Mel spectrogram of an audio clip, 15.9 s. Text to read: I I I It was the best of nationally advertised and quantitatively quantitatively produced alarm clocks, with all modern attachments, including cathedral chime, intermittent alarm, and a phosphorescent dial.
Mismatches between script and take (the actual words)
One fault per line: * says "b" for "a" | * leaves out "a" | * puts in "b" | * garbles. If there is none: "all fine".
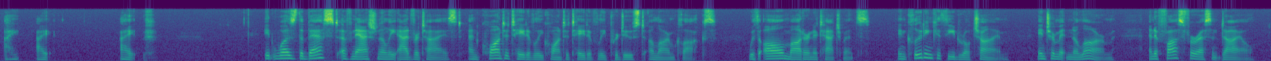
all fine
